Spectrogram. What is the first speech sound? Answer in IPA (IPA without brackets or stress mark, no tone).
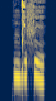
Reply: n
